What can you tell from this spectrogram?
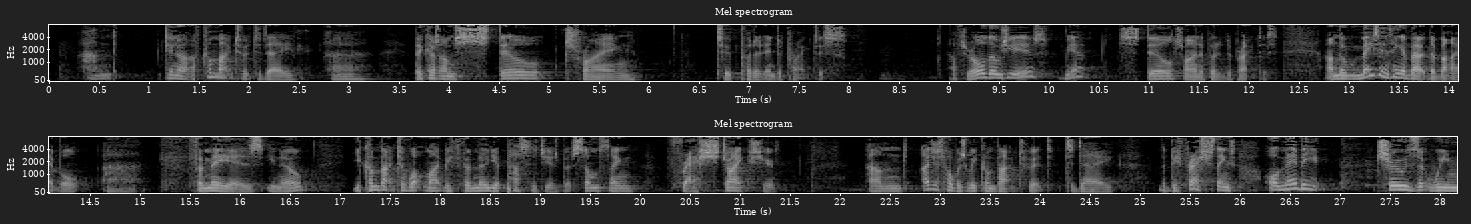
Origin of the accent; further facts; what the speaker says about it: Northern Ireland, United Kingdom; also born or lived in Macclesfield, England; I was brought up in Northern Ireland. I said I was born in Macclesfield.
